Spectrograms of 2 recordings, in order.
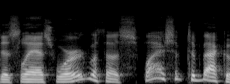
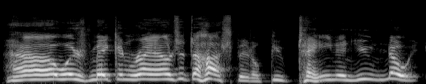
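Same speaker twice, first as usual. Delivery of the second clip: irritated coroner, raised and higher; growled retort; 8 semitones higher, 7 dB louder than usual. A narrator's reading. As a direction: snap back at the sheriff, loud and higher. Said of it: "before he growled".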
